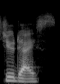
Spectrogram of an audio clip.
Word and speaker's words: Giudice: Other times I will say my last name is Judice, which is the American way to say it.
